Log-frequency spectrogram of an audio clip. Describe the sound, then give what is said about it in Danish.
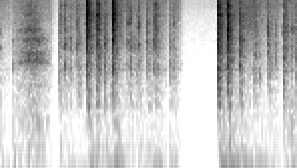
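Rapid clicking of keys on a plastic laptop keyboard, fairly loud, in quick irregular bursts with a brief pause of silence in the middle. “Jeg skriver helt almindeligt her.”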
